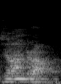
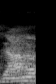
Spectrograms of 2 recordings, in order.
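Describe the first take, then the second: First: The word ends in a 'ruh' sound. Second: The word ends in an 'er' sound. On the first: The speaker calls it right. "It should be pronounced as జాన్రా" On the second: The speaker calls it wrong. "జానర్ అంటుంటారు"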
